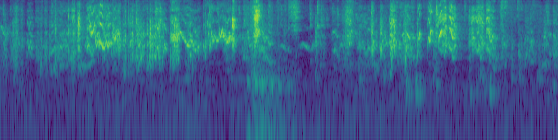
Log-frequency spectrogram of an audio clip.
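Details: Budgerigars in a breeding colony with a breeding pair, giving dense overlapping chirps and squawky warbles, high and scratchy, with a brief louder burst near the middle.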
